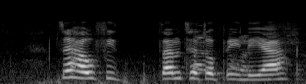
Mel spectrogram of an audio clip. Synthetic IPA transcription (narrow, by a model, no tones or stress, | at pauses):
t͡sʼɪɦaufit͡sʼan̩t͡sʰɛt͡sʼɔpʼɪlɪja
